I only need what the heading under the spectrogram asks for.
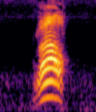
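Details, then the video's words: ['Excited yell from Kokoa the Bengal cat settled in her new chair: a single loud, drawn-out meow, arching up and down in pitch over about half a second, with a harmonically rich, bright tone indoors.'] "Kokoa Yells Excitedly In Her New Chair"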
